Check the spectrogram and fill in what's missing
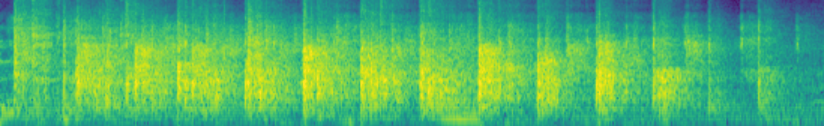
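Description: Church congregation clapping to acclaim Jesus Christ: loud, close rhythmic hand claps in an even beat of about three per second, sustained without talk.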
